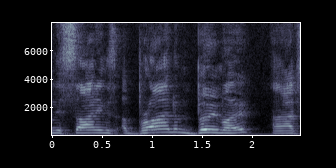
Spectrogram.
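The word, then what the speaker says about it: Mbeumo: We want your insight on the signings of Brian and Bumo.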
